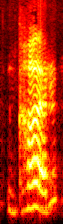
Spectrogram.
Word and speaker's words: घर: When you pronounce ghar, that time you didn't pronounce or you didn't make the sound of h.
